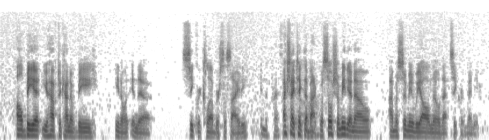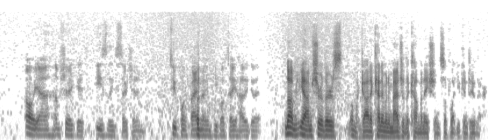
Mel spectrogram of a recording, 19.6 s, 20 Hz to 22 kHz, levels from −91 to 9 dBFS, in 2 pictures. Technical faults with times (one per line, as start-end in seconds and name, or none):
0.00-19.55 overdone noise removal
